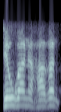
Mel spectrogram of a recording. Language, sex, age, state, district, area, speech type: Bodo, male, 60+, Assam, Chirang, rural, conversation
